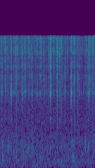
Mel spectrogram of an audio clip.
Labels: {"label": "ambient", "recorder": "HydroMoth"}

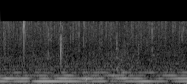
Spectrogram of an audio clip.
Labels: {"label": "biophony, midshipman", "recorder": "SoundTrap 500"}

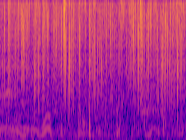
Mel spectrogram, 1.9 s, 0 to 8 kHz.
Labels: {"label": "biophony, cascading saw", "recorder": "SoundTrap 600 or HydroMoth"}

